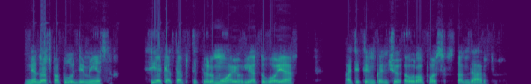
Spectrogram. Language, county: Lithuanian, Klaipėda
